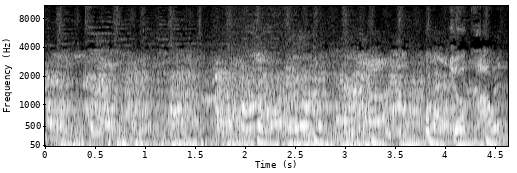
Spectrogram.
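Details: Sea lions at San Francisco's Pier 39, near the Golden Gate Bridge and Alcatraz, give hoarse, repeated barks likened to pig squeals, under steady human chatter. They jostle and push each other off their resting spot.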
